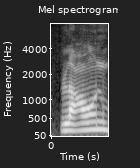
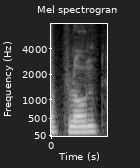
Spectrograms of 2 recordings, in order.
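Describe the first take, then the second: First: FLOWN misread as फ्लाउन, rhyming with clown; misspelt reading. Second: फ्लोन with a long "oh", rhyming with grown; correct pronunciation. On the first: Teacher reads out the wrong spelling to students, misreading फ्लाउन with "ow". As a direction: say फ्लाउन with an "ow" vowel. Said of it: "फ्लाउन नहीं होगा जी". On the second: Teacher gives students the right word, फ्लोन with a long "oh". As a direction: say फ्लोन with an "oh" vowel. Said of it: "फ्लोन होना था". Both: Shown as a demonstration.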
